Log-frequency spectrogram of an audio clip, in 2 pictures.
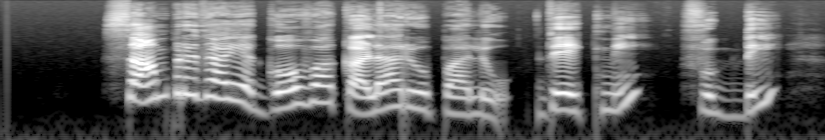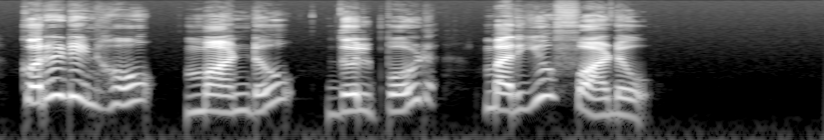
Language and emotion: Telugu, neutral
